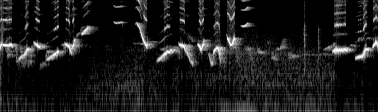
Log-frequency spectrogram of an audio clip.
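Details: White-rumped shama singing vigorously after being provoked, answering and showing off its learned song material: loud rising and falling whistles and harsh slurred notes in quick bursts, with a short quiet pause midway.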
